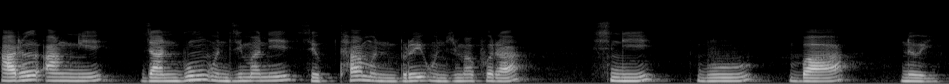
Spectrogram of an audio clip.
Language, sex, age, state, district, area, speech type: Bodo, male, 18-30, Assam, Kokrajhar, rural, read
